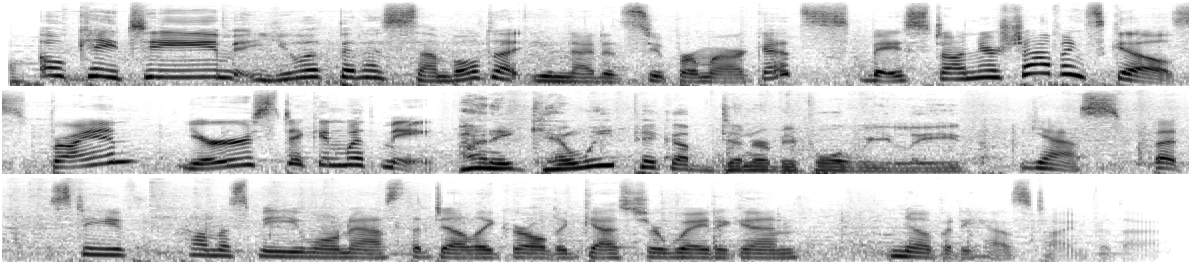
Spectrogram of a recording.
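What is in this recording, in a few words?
English US, female, commercial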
